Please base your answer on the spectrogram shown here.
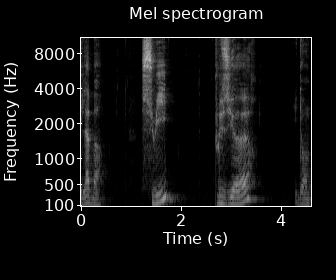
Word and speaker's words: là-bas: Là-bas, over there, we don't pronounce the S.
